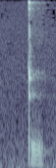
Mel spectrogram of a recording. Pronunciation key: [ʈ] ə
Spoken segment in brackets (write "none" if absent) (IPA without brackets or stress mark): ʈ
